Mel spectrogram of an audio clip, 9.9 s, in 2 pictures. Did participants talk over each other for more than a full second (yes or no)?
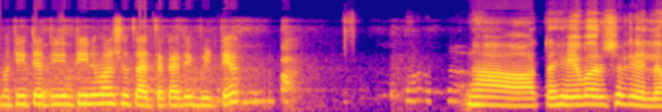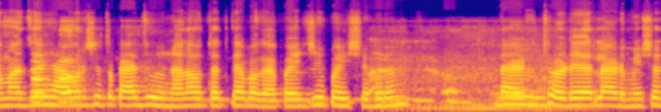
no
